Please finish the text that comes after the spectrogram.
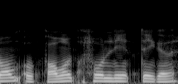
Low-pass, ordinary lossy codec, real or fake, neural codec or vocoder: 5.4 kHz; none; fake; autoencoder, 22.05 kHz, a latent of 192 numbers a frame, VITS, trained on many speakers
